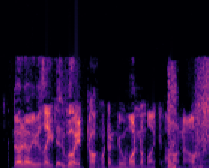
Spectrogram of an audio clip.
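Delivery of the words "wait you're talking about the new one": put-on fast, tough-guy Australian accent. Retelling what Kirby asked about the commercial, tough Australian accent as Kirby. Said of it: "how your Australian accent for Kirby is like some, like, tough case".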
